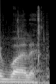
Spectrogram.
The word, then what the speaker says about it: Бали: Как все-таки правильно, Бали или Бали? Если мы берем Бахаса Индонезии, то большую часть слов там ударение идет на первый слог. Если мы берем балийский язык, то большую часть слов идет ударение на последний слог.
